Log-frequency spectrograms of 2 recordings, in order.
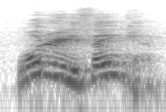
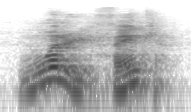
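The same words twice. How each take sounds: First: Much higher, disbelieving question; incredulous. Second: Said in the usual way. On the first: Real, not acted. Host asking Snapchat again, much higher in disbelief. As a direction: shoot the pitch way up in disbelief.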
